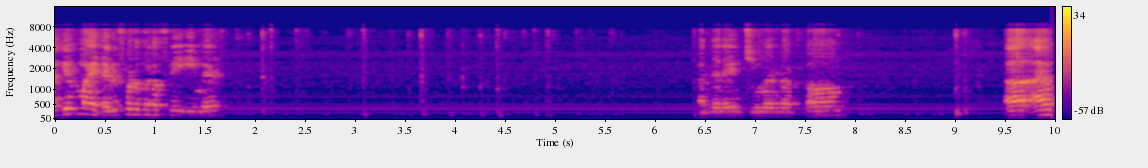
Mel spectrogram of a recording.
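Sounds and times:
electrical hum: 0:00.0 - 0:10.0
computer keyboard typing: 0:00.9 - 0:05.8, 0:09.0 - 0:09.3.

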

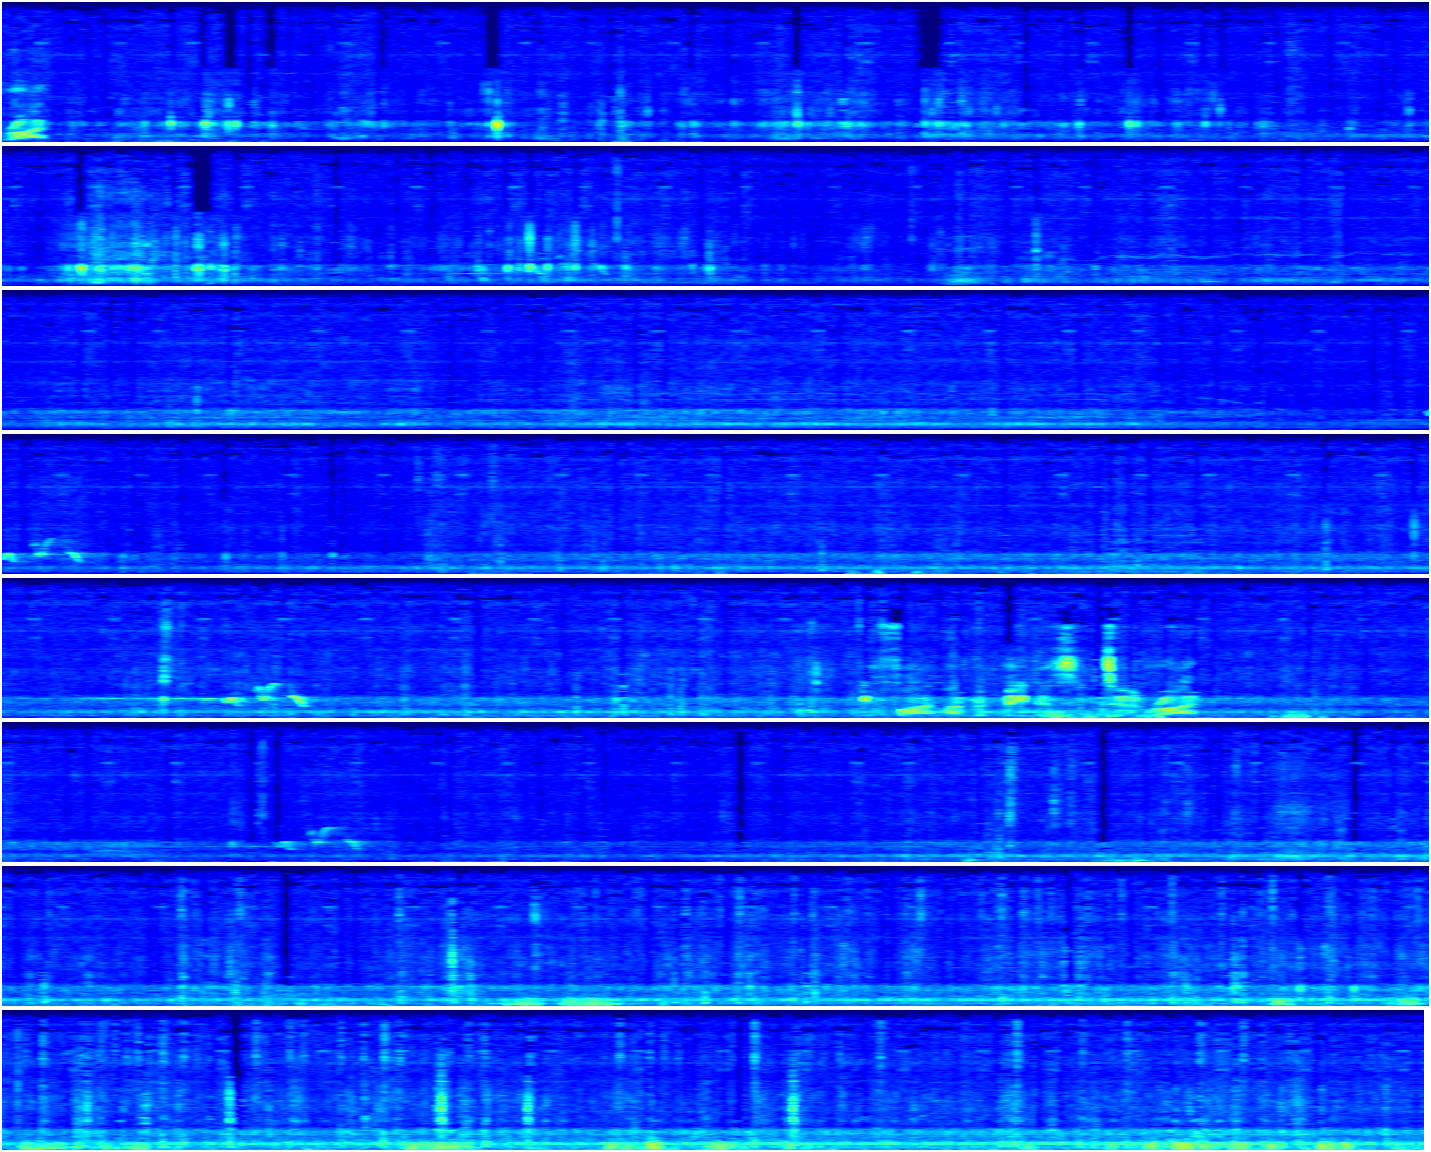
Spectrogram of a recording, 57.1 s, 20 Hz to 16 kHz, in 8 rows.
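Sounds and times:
bicycle rattle: 0:00.0 - 0:57.0
bicycle tyre and drivetrain noise: 0:00.0 - 0:57.0
faint motor hum: 0:00.0 - 0:57.0.

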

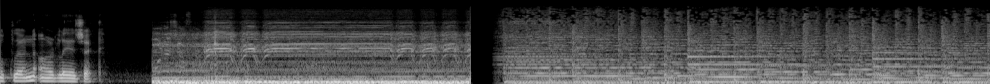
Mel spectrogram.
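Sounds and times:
road noise: 0:01.6 - 0:04.7
music: 0:04.0 - 0:09.9.

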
